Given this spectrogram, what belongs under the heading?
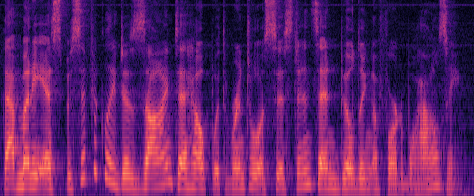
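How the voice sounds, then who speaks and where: A woman's voice: fairly low pitch, lively intonation, quick pace. A woman anchoring a local television newscast, reading scripted stories and handing off to colleagues. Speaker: news anchor.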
